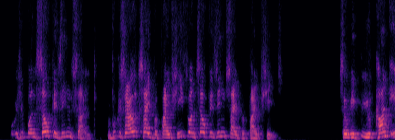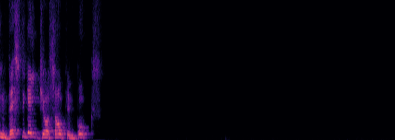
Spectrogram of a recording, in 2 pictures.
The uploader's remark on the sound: In a Zoom meeting.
